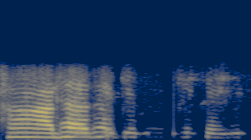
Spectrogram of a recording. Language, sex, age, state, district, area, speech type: Hindi, female, 45-60, Uttar Pradesh, Sonbhadra, rural, conversation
